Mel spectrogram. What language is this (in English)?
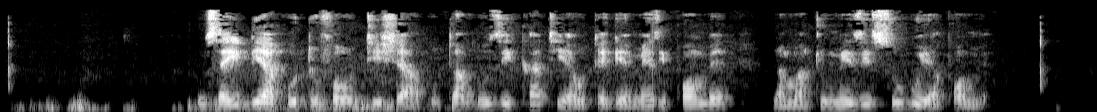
Swahili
